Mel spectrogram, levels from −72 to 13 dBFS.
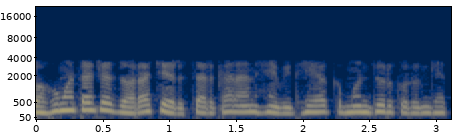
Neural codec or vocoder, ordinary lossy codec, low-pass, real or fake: none; none; 3.6 kHz; real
